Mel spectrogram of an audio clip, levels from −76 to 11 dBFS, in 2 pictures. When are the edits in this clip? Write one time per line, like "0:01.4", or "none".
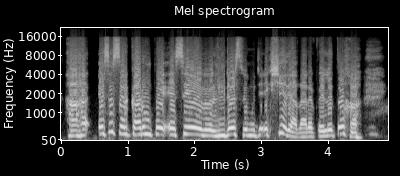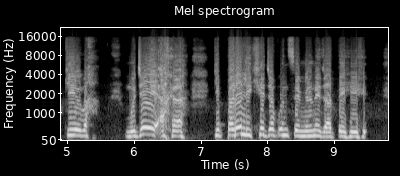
none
